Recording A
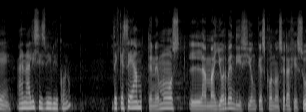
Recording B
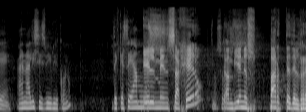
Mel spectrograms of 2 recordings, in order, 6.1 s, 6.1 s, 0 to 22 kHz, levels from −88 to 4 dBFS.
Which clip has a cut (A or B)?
A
